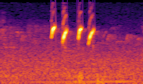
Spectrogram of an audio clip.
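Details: Mutant European goldfinch singing: a quick burst of four short, high, clear chirping notes in under half a second, alternating slightly in pitch, against a quiet background with a faint low hum.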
